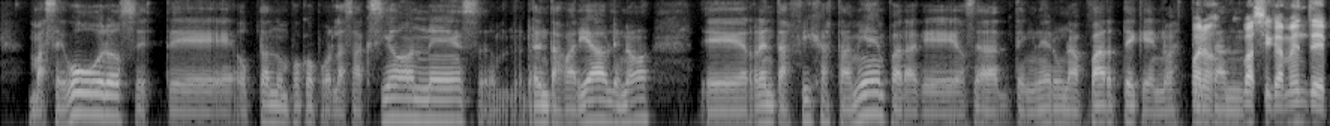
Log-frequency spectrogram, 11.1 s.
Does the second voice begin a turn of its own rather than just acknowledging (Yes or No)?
Yes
